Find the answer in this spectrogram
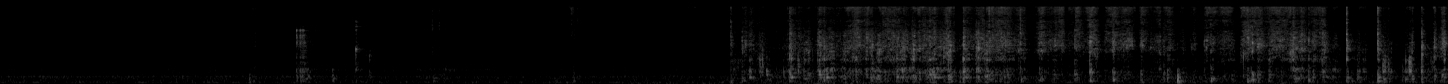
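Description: A few light clicks in the first half, then, from about seven seconds in, a wire whisk mixing dry flour and cornmeal in a plastic mixing bowl: a fast, continuous scratchy swishing of rapid strokes.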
